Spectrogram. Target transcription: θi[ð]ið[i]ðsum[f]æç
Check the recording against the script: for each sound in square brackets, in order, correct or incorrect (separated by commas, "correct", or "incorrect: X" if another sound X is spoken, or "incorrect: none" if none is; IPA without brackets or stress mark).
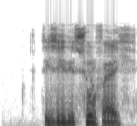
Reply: incorrect: z, correct, correct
